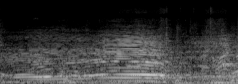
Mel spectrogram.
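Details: Angry cow in Indonesia that ran into a ditch after stepping down from a truck bellows a loud moo that swells and rises mid-call before fading, with people speaking nearby.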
